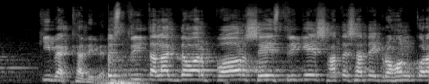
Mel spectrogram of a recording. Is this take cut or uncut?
cut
